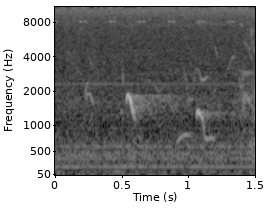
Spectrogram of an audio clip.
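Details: Background Black-headed Oriole on a late-September sunset safari drive in South Africa's Tswalu Kalahari Reserve: a pair of brief clear whistles dropping in pitch, roughly half a second apart, quiet against a soft hissing backdrop.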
